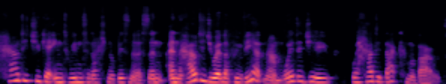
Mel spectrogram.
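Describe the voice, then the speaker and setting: A dark, mellow tone at a fairly quick pace, with lively intonation. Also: woman. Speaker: podcast host. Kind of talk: interview. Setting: live online stream.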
